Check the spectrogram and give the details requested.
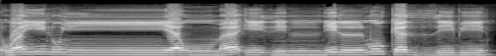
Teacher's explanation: suara tanwinnya atau suara nunnya ke huruf ya, maka hilang bunyinya, tapi dia masih menyisakan suara bunyi dengan gunnahnya. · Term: idgham bi gunnah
